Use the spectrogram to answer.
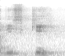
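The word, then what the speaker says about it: DSKY: que les mostré antes, se pronunciaba DISCI en realidad.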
